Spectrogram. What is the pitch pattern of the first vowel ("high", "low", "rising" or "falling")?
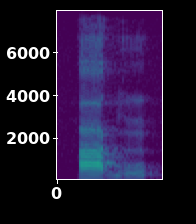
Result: high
